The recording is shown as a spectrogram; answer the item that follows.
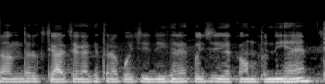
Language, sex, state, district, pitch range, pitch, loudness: Hindi, male, Chandigarh, Chandigarh, 125-130 Hz, 125 Hz, -15 LUFS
